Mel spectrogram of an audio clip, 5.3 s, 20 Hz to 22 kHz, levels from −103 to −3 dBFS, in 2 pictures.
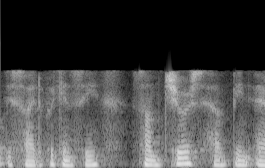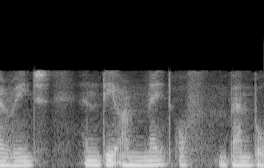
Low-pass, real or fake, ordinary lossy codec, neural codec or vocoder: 7.2 kHz; fake; AAC, 16 kbps; codec, 16 kHz, 0.2 kbps, FocalCodec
